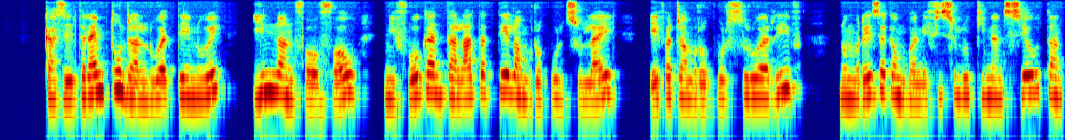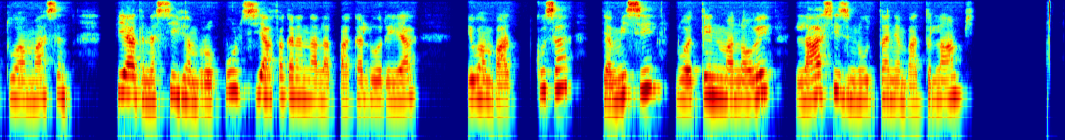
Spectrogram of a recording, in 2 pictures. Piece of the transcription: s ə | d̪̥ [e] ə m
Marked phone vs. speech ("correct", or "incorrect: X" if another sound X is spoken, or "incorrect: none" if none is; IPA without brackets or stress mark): incorrect: i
